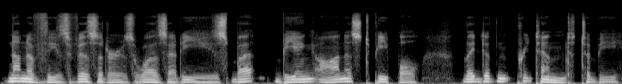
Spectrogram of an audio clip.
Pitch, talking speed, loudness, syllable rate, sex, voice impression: 110 Hz, 155 wpm, -17 LUFS, 3.9 syllables/s, male, very masculine, slightly old, very thick, relaxed, weak, bright, soft, muffled, fluent, raspy, cool, intellectual, slightly refreshing, sincere, very calm, very mature, very friendly, very reassuring, very unique, elegant, wild, very sweet, lively, kind, strict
